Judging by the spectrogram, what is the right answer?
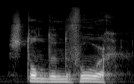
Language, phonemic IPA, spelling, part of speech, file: Dutch, /ˈstɔndə(n) ˈvor/, stonden voor, verb, Nl-stonden voor.ogg
- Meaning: inflection of voorstaan: 1. plural past indicative 2. plural past subjunctive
